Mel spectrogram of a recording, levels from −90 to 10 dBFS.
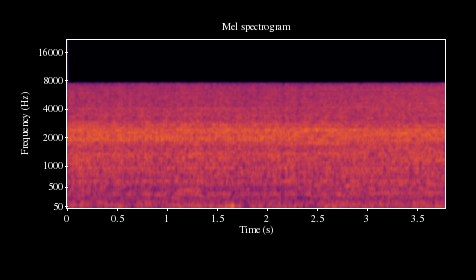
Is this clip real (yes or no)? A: yes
